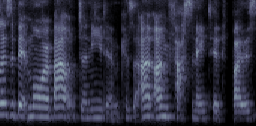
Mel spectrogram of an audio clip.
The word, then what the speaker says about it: Dunedin: Tell me if I'm pronouncing this wrong, but is it Dunedin? Is that, no, is that... Yeah, that's correct.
